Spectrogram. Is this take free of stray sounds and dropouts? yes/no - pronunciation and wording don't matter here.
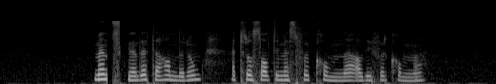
no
